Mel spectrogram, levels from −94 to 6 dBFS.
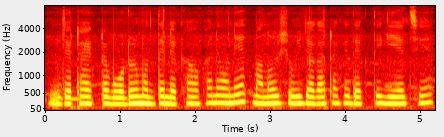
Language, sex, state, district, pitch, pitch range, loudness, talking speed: Bengali, female, Assam, Hailakandi, 200 Hz, 195-210 Hz, -13 LUFS, 140 wpm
